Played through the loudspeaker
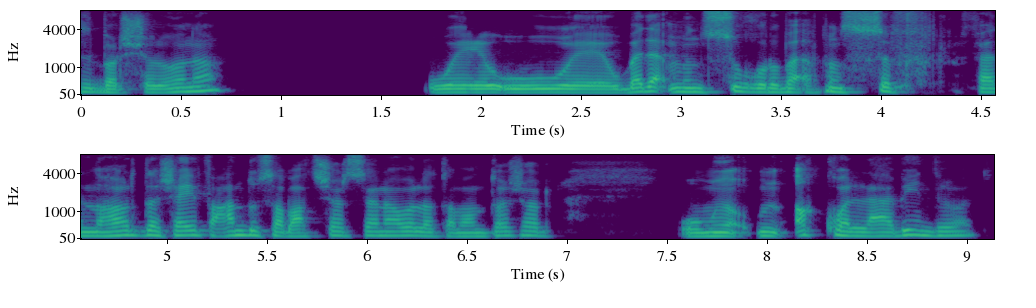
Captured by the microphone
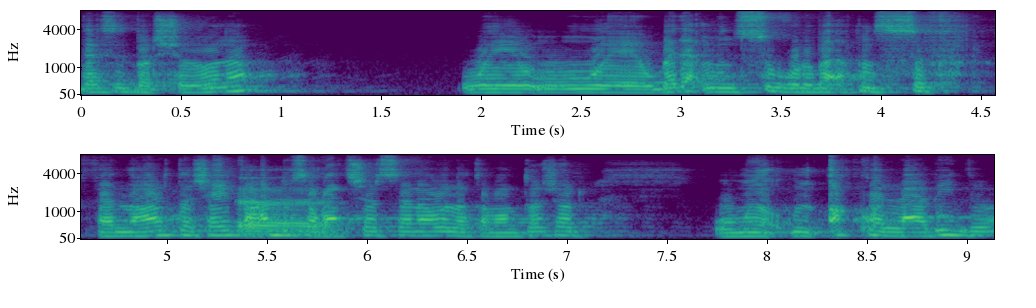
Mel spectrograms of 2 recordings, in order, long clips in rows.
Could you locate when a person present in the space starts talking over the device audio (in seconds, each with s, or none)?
5.3 s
